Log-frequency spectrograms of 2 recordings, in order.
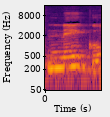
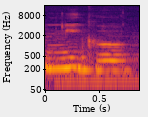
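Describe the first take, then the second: First: The first vowel sounds like 'eh'. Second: The first vowel sounds like 'ee'. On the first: This is how the word should be said. The speaker calls it right. "This thing is Nego" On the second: This is how someone else said the word. The speaker calls it wrong. "not Nigo"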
